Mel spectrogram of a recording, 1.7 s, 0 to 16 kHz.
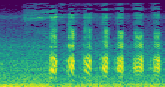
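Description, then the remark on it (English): Steady low road rumble inside a moving car used as a mobile studio at about 1:55 a.m., with a quick run of seven evenly spaced pulsing tones sounding over it near the end. “And I'm coming to you live and loud from the Mobile Car Studio with today's episode.”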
